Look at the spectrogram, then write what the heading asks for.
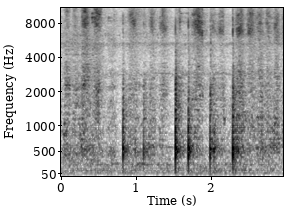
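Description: Pen strokes scratching across paper while working through a linear equations problem in a maths class, a handful of short separate taps and scrapes spaced irregularly over a faint steady background hiss.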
